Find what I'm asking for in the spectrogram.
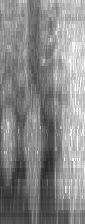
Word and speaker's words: Yasha: Okay, en la segunda, debajo de la Yod va una rayita, debajo de la Shin otra rayita, y se pronuncia Yasha.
